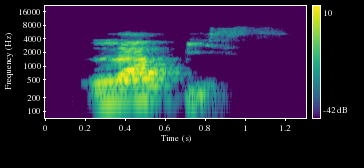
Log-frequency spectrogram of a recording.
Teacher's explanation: la fuerza la tiene la primera sílaba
